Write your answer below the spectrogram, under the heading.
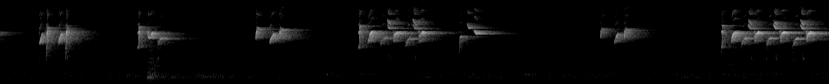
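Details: Algerian goldfinch mixing single high downslurred notes with denser rippling twittered runs, the last phrase a fast tinkling cluster.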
